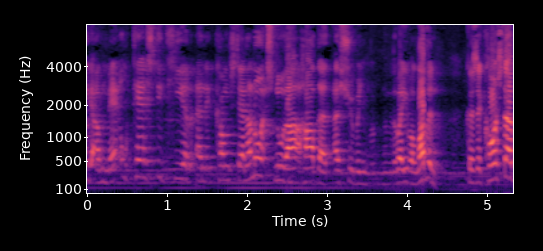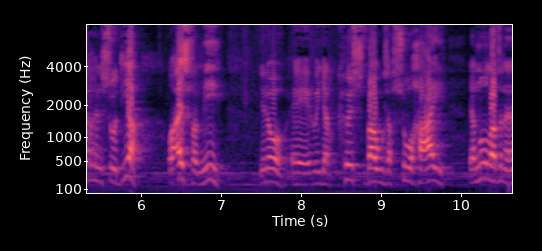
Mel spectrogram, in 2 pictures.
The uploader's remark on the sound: Recorded at our second Resilient retreat at the beginning of 2024.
